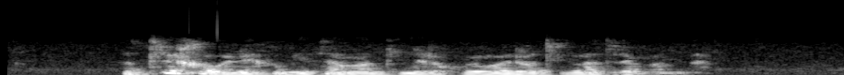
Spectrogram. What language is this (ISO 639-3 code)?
spa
